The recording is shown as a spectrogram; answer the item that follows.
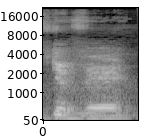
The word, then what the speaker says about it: Gewehr: How the Gewehr. That's how it's pronounced, mate.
